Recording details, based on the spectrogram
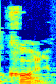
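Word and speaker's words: כָּל: That is why kol here, that is why qamets here is not qamets but qamets chatuf and should be read as o.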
